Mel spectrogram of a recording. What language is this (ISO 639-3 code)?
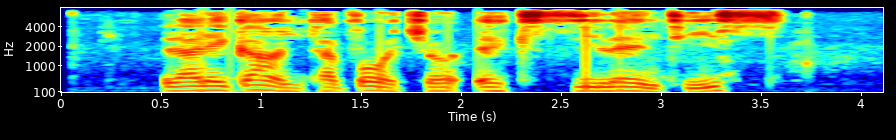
epo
